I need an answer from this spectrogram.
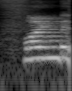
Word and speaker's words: Pfund: ये यहां से, ये सब यहां से आओगे तो ये बनेगा फंड सीरीज। लेकिन स्पेलिंग में होता है PFUND, P साइलेंट होता है, ध्यान रखना। तो ये फॉर्मूले बना ही सकता हूं, कितना क्या आलस किया इसका भी।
